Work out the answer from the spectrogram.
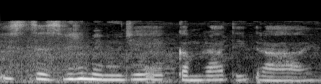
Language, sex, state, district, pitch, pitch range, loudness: Hindi, female, Arunachal Pradesh, Papum Pare, 210 Hz, 195-235 Hz, -15 LUFS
